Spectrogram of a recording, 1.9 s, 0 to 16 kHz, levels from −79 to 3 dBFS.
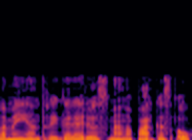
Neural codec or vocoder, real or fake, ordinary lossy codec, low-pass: codec, 16 kHz, 16 kbps, FunCodec, trained on Chinese and English, 50 frames a second; fake; MP3, 64 kbps; 7.2 kHz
